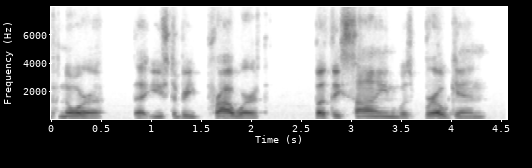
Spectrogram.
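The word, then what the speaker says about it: Prywth: one word um but the reason why it's pronounced proud worth um i had mentioned to you how all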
